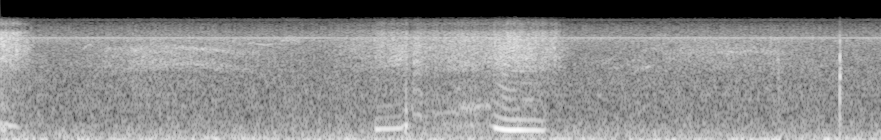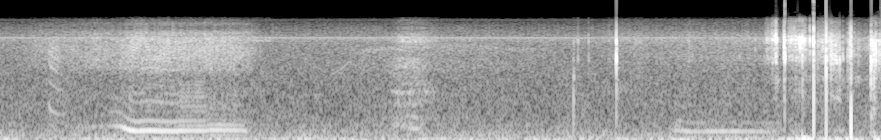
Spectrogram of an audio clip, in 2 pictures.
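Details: Light snoring in Jupiter, a sleeping cat: soft breaths with faint nasal whistling tones on several breaths, about three cycles.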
